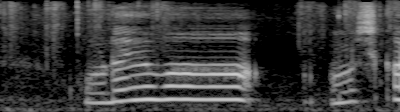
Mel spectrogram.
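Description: A stiff brush scrubs soil off plant roots.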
